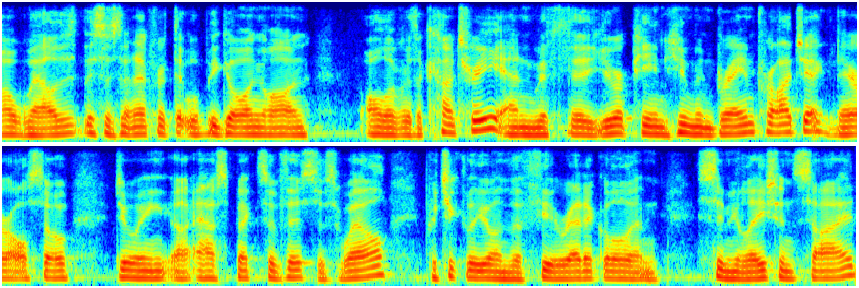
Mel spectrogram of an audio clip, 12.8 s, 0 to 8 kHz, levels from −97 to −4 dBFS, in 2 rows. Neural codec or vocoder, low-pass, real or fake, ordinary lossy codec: codec, 16 kHz, 4 kbps, FunCodec, trained on Chinese and English, 50 frames a second; 7.2 kHz; fake; Opus, 24 kbps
